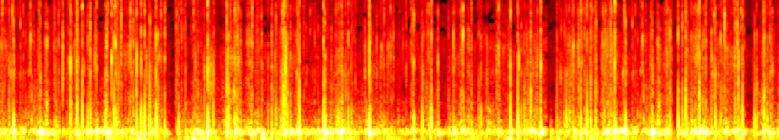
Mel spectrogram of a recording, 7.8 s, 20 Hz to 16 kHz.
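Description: Very long acrylic nails scratch fast over a round, fist-sized microphone head covered in plastic rhinestones and beads. The result is a dense, continuous stream of crackly, gritty scratches and clicks over a steady low hum near 200 Hz.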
